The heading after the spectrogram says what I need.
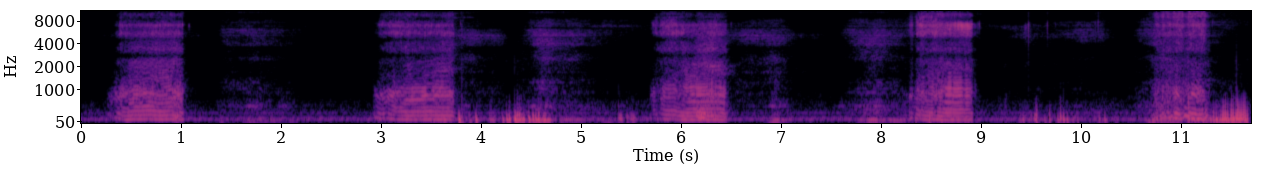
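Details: A 4-month-old Shih Tzu puppy snoring while asleep: steady rhythmic snoring with a rattling buzz on each in-breath, about five snores over twelve seconds.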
